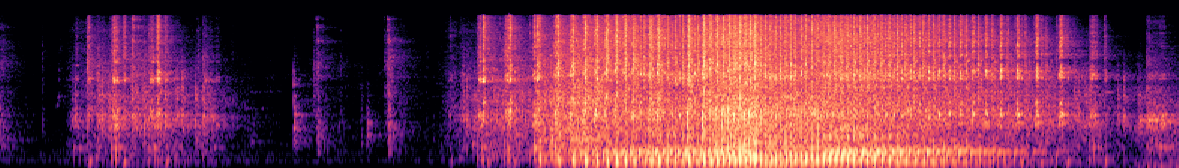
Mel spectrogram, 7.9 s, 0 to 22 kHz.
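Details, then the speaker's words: Tecumseh HMSK105-159913B generator engine with low compression, on starting fluid through long intake tube, choke open: several sputtering attempts, then catches, runs up roughly and fades; hard start, owner suspects intake tube length. "nice all right well things are looking good so far we have power the engine started although it was hard to get it to start this time"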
